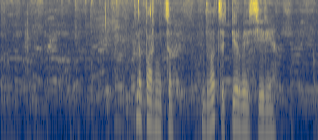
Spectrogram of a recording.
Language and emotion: Russian, neutral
